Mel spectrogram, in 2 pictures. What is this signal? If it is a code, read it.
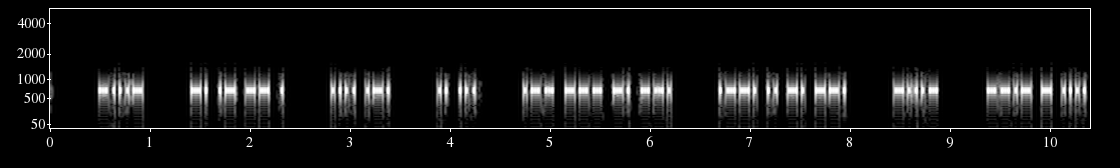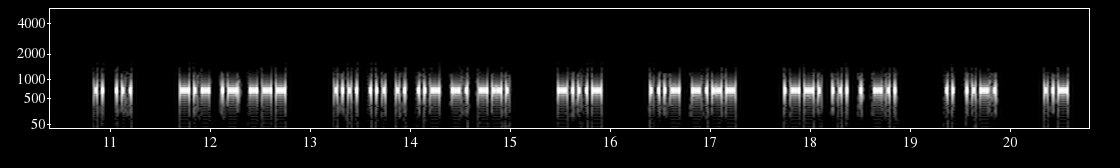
Morse code, heard as a keyed tone, about 36 wpm, 700 Hz. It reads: <BT> NAME HR IS WONG PING <BT> QTH IS KAO HSIUNG <BT> VY PSED IF U
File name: UK MASTER QSOs TRAINING / 35WPM / UK MASTER QSOs 0007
